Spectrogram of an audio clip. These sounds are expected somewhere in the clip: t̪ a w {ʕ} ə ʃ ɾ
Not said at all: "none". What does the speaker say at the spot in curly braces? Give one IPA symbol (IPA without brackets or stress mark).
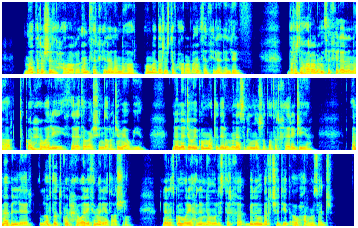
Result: ʕ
